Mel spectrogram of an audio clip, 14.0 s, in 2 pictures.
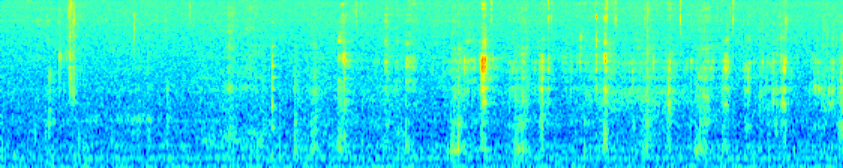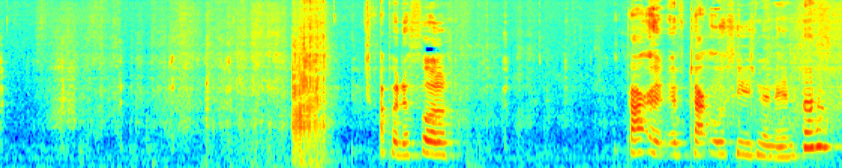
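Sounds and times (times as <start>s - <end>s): soft chewing mouth clicks: 0.4s - 9.0s.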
